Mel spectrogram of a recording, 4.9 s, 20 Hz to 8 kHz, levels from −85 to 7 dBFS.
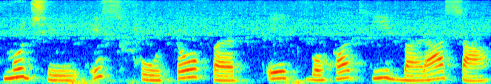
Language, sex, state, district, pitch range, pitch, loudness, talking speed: Hindi, female, Madhya Pradesh, Katni, 170-250 Hz, 230 Hz, -15 LUFS, 110 wpm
